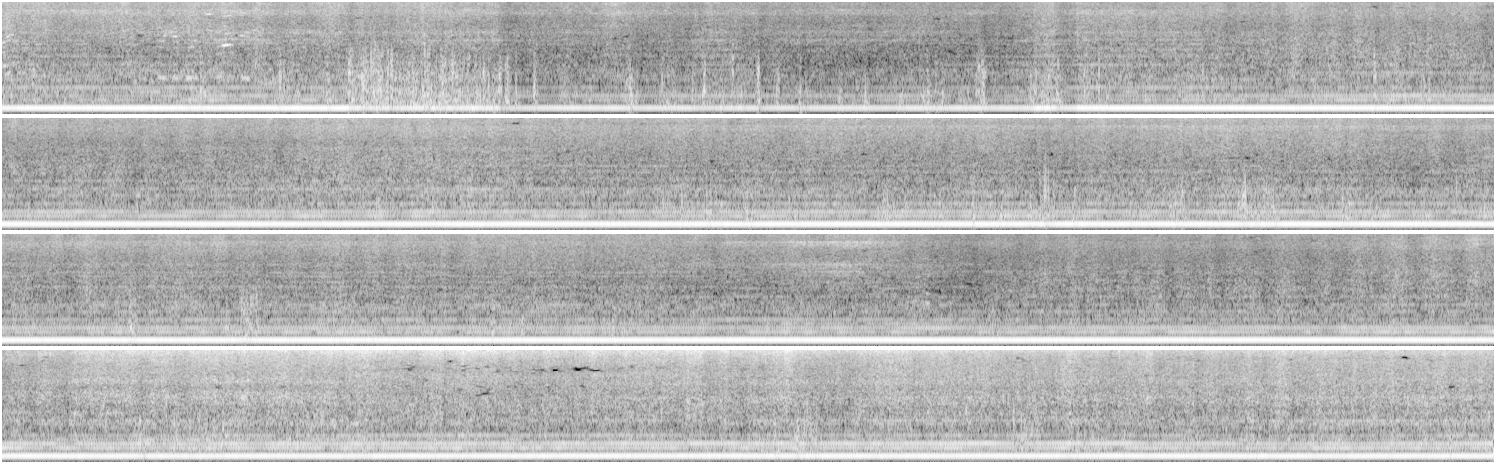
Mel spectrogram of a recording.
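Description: Motorboat engine running at a constant speed, a steady hum that holds one pitch throughout.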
